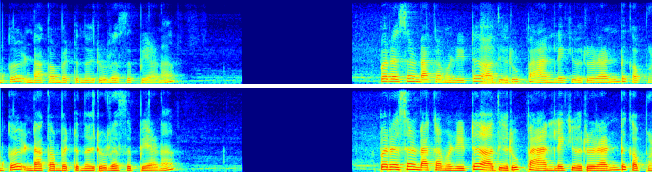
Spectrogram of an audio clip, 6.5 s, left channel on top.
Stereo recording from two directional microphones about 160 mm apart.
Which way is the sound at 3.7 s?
35° right (ahead or behind).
